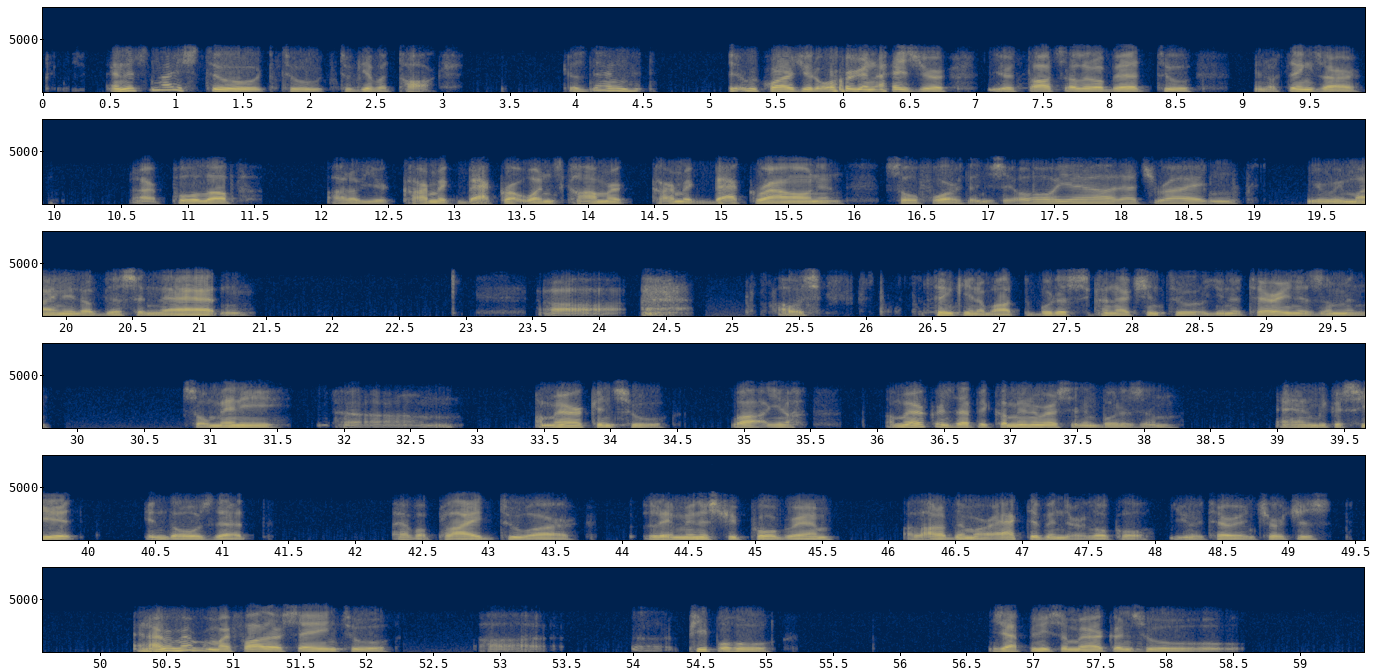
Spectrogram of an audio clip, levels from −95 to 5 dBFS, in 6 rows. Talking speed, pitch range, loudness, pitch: 120 wpm, 95-120 Hz, -27 LUFS, 105 Hz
